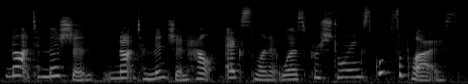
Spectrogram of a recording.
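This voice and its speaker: High, very animated woman reading aloud. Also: slight background noise. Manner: deliberate, dramatic emphasis and repetition. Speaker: storybook reader. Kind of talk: expressive children's read-aloud.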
